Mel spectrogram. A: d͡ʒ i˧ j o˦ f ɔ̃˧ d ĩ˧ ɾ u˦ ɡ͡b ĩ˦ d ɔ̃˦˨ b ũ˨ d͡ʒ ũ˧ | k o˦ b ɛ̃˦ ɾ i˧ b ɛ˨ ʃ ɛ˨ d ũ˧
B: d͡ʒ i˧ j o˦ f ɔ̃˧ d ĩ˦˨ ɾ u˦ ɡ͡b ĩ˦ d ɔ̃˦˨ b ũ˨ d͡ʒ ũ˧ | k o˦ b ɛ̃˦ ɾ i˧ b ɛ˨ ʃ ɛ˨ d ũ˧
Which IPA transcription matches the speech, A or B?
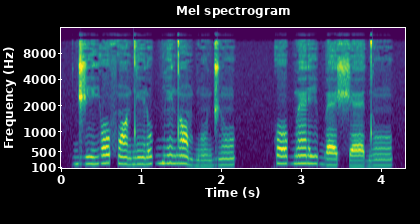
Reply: A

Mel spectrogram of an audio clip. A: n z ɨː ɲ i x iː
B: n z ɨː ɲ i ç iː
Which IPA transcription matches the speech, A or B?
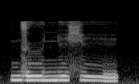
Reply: B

